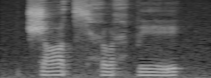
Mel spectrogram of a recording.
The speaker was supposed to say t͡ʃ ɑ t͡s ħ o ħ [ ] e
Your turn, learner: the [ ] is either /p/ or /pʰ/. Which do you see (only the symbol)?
p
